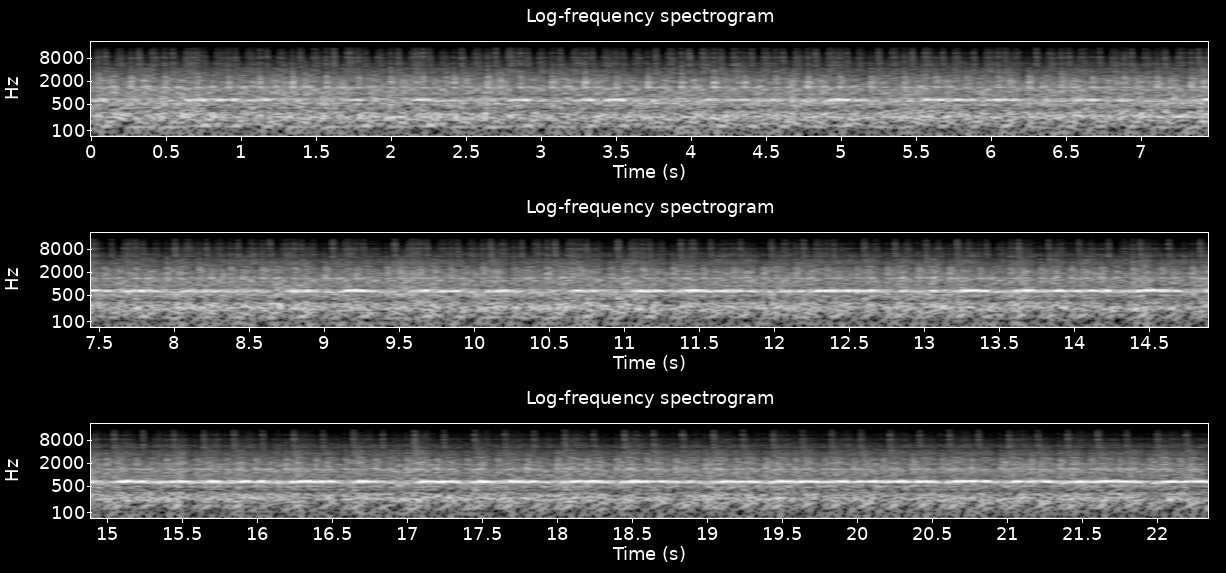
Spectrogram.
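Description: An engine runs loudly and steadily, with a rapid chugging beat.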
